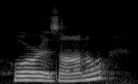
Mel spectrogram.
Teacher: stress here on the zom syllable which means our vowels change in the first part of the word we have secondary stress on the first syllable so horizontal now we no longer have that schwa on the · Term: third syllable stress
